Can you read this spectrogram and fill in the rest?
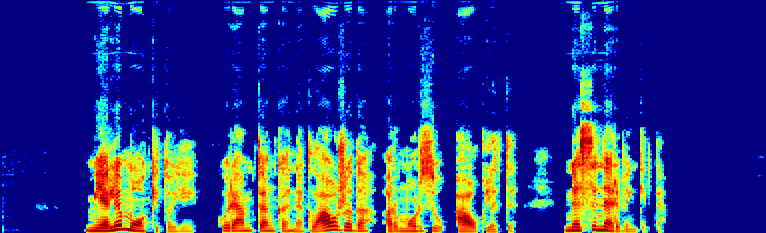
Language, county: Lithuanian, Vilnius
